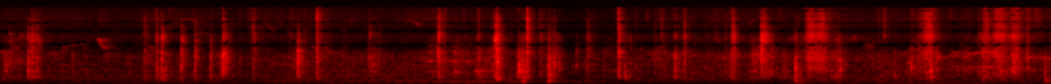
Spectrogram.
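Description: Unboxing handling noise from a cardboard box and the hard plastic carry case of a mini grinder kit. There are irregular knocks and taps as the box is turned and set down, and scraping rustles as the case slides out of the box.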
